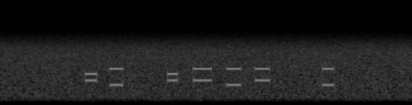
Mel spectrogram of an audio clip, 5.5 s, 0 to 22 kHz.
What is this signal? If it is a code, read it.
DTMF, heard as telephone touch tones, dialled by hand, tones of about 180 ms, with phone line noise. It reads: *6 *#6# 6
